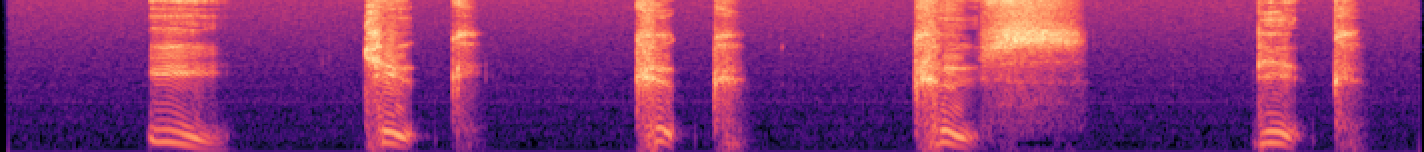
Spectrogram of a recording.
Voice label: drill, ntgreek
